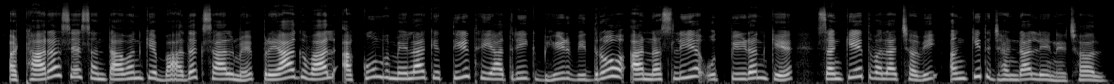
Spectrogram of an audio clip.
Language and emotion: Maithili, neutral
